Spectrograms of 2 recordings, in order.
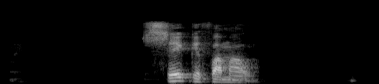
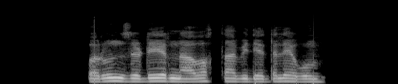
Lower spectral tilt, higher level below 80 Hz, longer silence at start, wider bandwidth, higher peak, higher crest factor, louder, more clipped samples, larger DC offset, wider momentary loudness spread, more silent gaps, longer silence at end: second, -3 dB/octave vs -8.5 dB/octave; second, -68 dBFS vs -56 dBFS; first, 1.45 s vs 0.9 s; first, 8 kHz vs 7.2 kHz; about the same, -6 dBFS vs -8 dBFS; first, 22 dB vs 16 dB; about the same, -23 LUFS vs -22 LUFS; neither; neither; first, 13 LU vs 8 LU; second, none vs 2.14-2.21 s; first, 1.25 s vs 0.75 s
